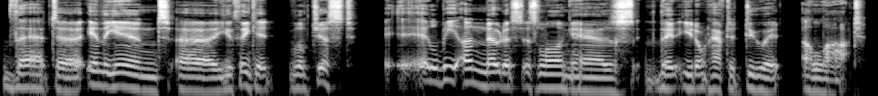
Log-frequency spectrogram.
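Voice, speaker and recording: A man runs a tabletop roleplaying game as game master. His mid-pitched voice has plenty of fry in it, and he picks through his sentences in a halting, deliberate manner. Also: slight background noise.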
